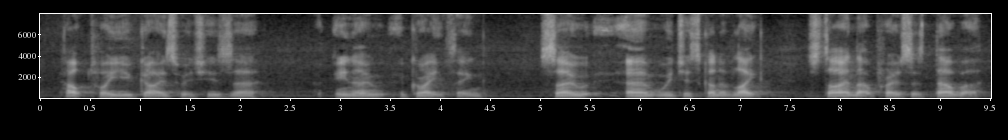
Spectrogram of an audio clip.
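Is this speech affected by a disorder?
Yes: motor neurone disease; ALS type; progressing quickly.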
